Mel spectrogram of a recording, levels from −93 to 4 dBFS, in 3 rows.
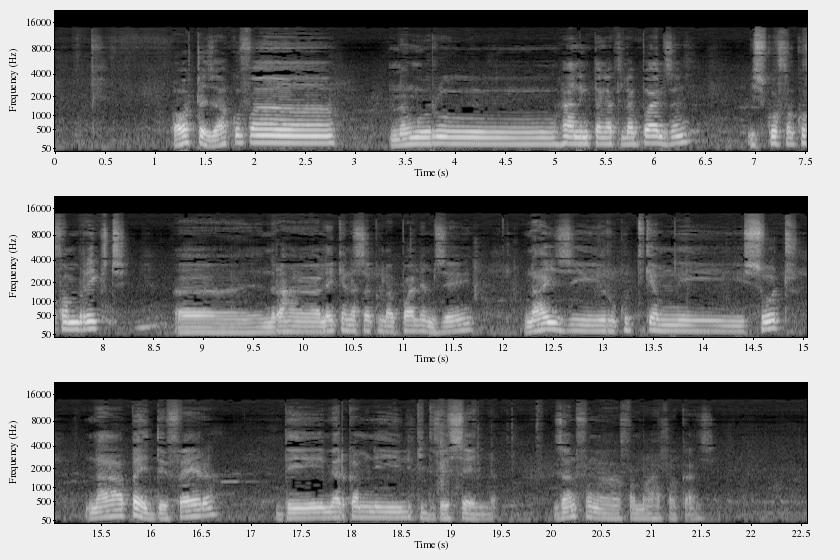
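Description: Throughout the speech, the treble above 14.2 kHz is missing and the upper range sounds hissy and grainy, with roughened tones and softened consonant attacks, likely Vorbis compression at a bitrate around 33 kbps. Unlike steady background noise, this grain follows the signal and vanishes in pauses.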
